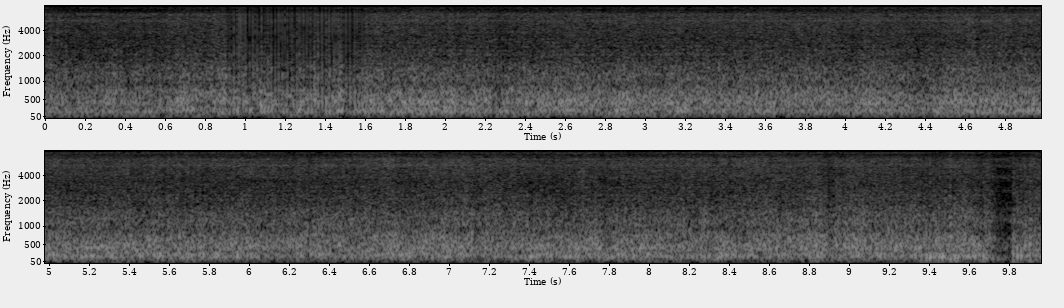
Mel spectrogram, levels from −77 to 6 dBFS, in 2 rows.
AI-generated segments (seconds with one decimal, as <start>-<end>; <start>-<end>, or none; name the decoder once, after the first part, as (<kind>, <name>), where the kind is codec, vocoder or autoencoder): 0.9-1.6 (vocoder, BigVGAN v2)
